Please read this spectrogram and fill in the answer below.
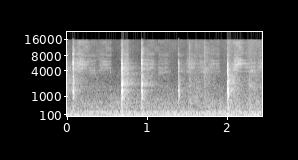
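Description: Chalk writing on a chalkboard: short scratching strokes with a few sharp taps as the chalk strikes the board, over a low steady hum.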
